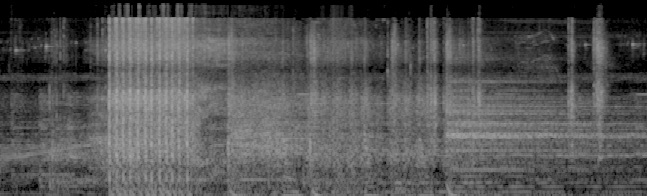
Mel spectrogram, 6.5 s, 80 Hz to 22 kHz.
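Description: Rapid automatic MP5 gunfire from Black Ops 3 Zombies, a loud fast burst followed by further shots and game effects under continuous in-game sound.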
